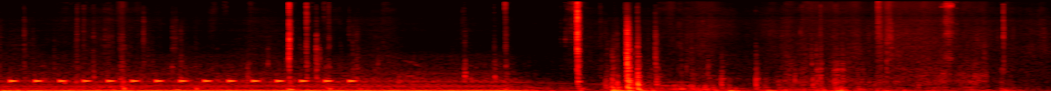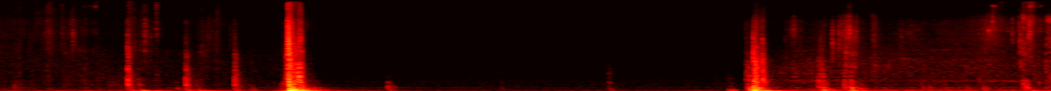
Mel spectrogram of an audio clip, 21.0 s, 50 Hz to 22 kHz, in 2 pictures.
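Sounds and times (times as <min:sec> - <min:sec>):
car engine hum: 0:00.0 - 0:05.8
car door shutting: 0:00.1 - 0:04.0.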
